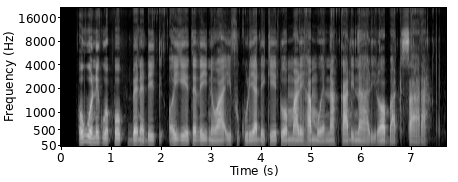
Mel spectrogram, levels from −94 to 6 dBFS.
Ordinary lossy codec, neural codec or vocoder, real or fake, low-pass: none; vocoder, 44.1 kHz, 128 mel bands every 512 samples, BigVGAN v2; fake; none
